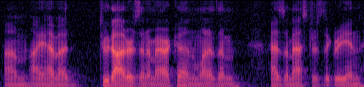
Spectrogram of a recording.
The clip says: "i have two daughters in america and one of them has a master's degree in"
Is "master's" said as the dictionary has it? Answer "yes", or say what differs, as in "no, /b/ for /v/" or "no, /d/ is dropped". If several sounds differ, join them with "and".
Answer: yes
